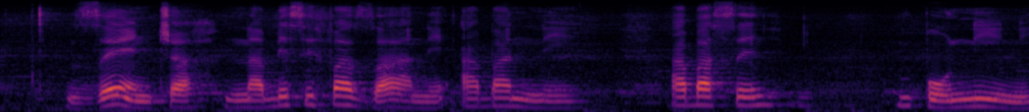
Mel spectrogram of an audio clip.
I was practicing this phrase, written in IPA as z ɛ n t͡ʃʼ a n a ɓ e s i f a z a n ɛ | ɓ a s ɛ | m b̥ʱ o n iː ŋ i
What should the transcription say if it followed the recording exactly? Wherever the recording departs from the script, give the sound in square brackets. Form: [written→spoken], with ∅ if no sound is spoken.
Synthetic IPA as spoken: z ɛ n t͡ʃʼ a n a ɓ e s i f a z a n ɛ | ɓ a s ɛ | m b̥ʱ o n iː [ŋ→n] i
